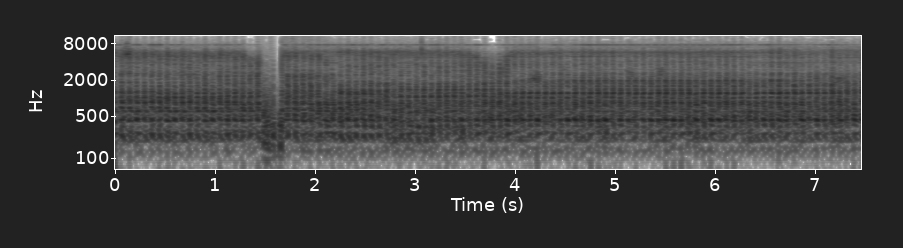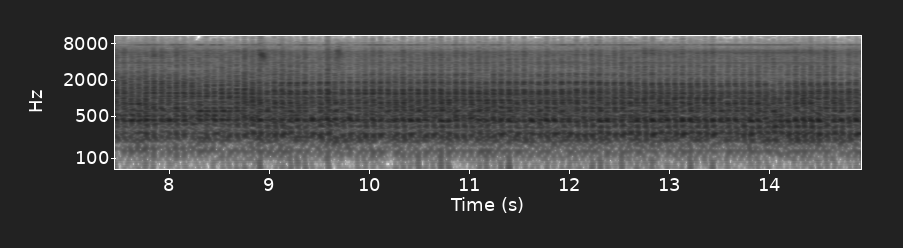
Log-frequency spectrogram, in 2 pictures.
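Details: Ariston washing machine on spin with ordinary laundry: fast, very regular knocking about three per second hammers through the whole spin from inside the drum. The machine stays level and touches nothing outside. Cause unknown.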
